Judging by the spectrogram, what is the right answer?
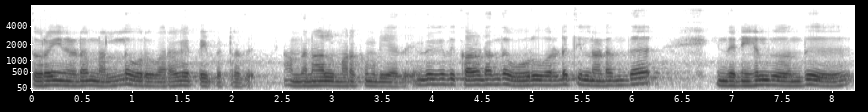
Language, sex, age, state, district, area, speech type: Tamil, male, 30-45, Tamil Nadu, Salem, rural, spontaneous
